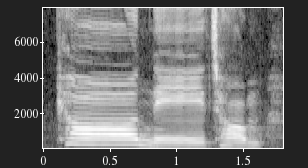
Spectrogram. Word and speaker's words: 편의점: 편의점. 편의점. 그녀는 집 앞에 있는 편의점에서 우유를 샀어요. 그녀는 집 앞에 있는 편의점에서 우유를 샀어요. Các bạn lưu ý cách phát âm ở đây sẽ là pho nì chòm hoặc pho nì chòm đều được.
